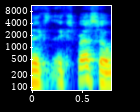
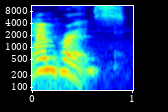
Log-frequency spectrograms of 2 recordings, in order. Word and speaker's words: Empress: here um an alien espresso what did you want to share because you've been a guest before with us too well you're getting my name wrong okay it's alen Empress Empress why do I change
